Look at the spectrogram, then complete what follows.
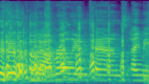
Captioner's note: laughing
